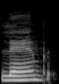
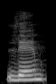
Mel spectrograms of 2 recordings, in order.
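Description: First: A 'b' sound is heard at the end. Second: No 'b' sound is heard at the end. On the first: The speaker calls it wrong. "नहीं" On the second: The speaker calls it right. "Pronounce करना है"

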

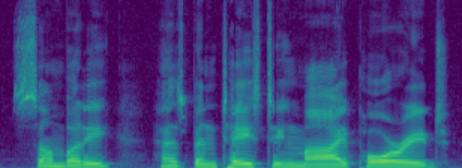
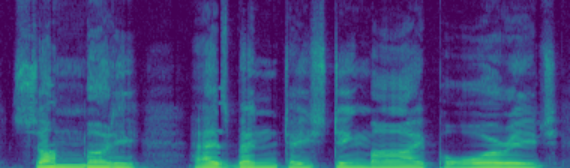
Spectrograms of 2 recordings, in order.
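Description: First: It is said in a middle-sized voice. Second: It is said in a great big voice.

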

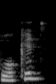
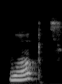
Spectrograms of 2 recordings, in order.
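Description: First: The ending is an extra 'id' syllable. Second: The ending is a short 't' sound. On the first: The speaker calls it wrong. "not walked" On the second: The speaker calls it right. "say it as te"

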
